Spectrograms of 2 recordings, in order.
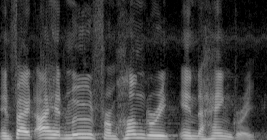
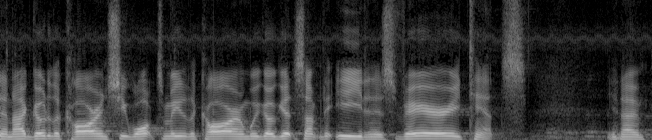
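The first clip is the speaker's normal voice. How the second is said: ordinary delivery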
